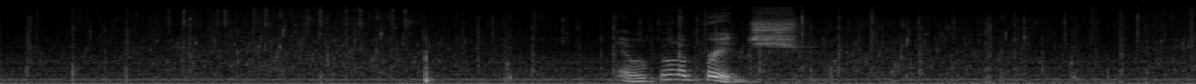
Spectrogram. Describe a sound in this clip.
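Water flows and trickles steadily.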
